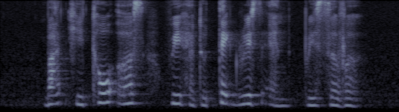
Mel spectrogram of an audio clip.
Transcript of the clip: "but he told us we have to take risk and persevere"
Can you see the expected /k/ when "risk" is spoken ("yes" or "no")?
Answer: no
